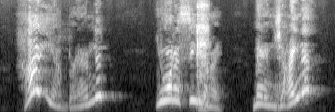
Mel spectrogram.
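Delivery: strained, squeaky, swooping, very high cartoon squeal. Trying again to reach a voice they can't yet hit, attempting a high-pitched voice. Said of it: "I can't reach that high pitch yet".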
